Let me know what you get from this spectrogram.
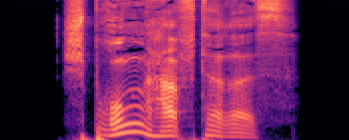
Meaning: strong/mixed nominative/accusative neuter singular comparative degree of sprunghaft
- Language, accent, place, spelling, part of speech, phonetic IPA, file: German, Germany, Berlin, sprunghafteres, adjective, [ˈʃpʁʊŋhaftəʁəs], De-sprunghafteres.ogg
